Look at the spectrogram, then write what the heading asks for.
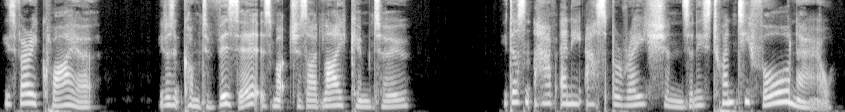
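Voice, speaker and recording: A woman's voice: medium pitch, expressive, moderate pace, a little mellow, no echo, studio quality. An actress with a British accent playing a weary, resigned middle-aged wife and mother, confessing plainly in an audio drama. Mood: weary, disappointed. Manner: plain-spoken, world-weary.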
